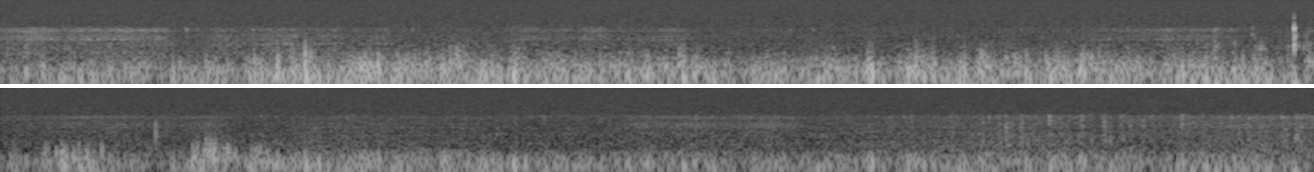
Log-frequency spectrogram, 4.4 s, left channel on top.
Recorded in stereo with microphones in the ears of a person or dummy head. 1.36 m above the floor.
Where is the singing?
I don't hear singing.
